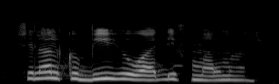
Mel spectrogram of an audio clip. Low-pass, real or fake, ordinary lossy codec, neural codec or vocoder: 7.2 kHz; real; none; none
